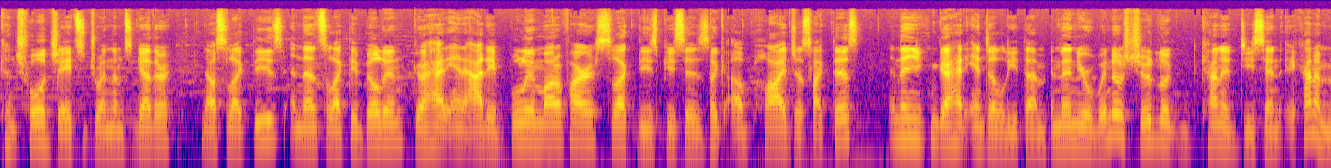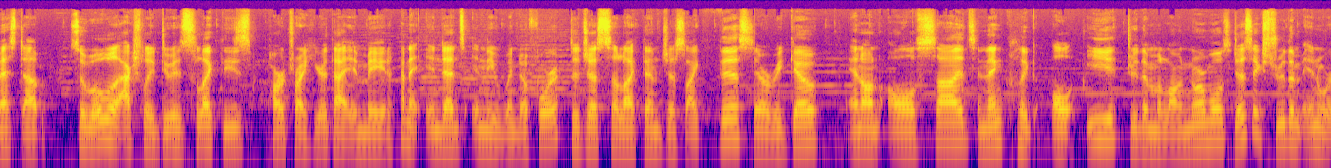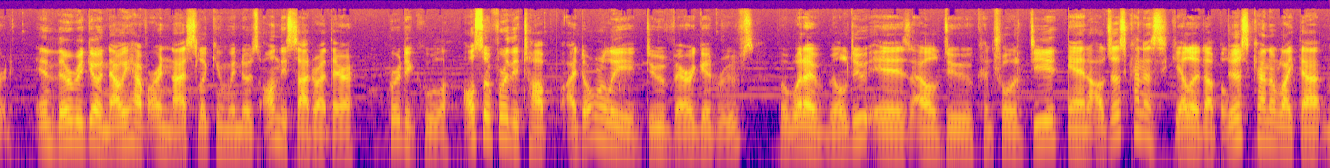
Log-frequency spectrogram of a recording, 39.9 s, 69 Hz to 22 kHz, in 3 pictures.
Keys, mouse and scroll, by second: 0.4 ctrl+j, 1.4 click, 1.8 click, 3.0 shift+click, 4.8-5.7 drag, 7.1 click, 8.2 click, 9.0 x, 9.8-10.6 middle drag, 10.6 click, 10.9 Tab, 11.4 Tab, 12.0-12.7 middle drag, 12.7 click, 13.0 Tab, 13.2 scroll up 2, 13.5 middle click, 13.9 click, 14.7 shift+click, 15.1 shift+click, 15.5 shift+click, 16.0-17.0 middle drag, 17.0 shift+click, 17.7 shift+click, 18.3 shift+click, 18.8 middle click, 19.2 shift+click, 19.6 shift+click, 20.1 shift+click, 20.5 shift+click, 20.8 shift+click, 20.8 middle click, 21.5 shift+click, 22.0 shift+click, 22.4 shift+click, 22.7 shift+click, 23.0 middle click, 23.1 scroll up 1, 24.0 alt+e, 26.5 Tab, 26.8 click, 27.1 scroll down 4, 27.3-30.3 middle drag, 31.2-31.6 middle drag, 31.6 Tab, 32.0 click, 32.4 shift+middle click, 32.7-33.2 scroll down 1, 33.2 click, 34.0-34.4 scroll up 4, 34.4 middle click, 35.4-36.6 scroll down 2, 36.6 shift+d, 37.2 s, 38.2 middle click, 38.8 e, 39.3 s.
